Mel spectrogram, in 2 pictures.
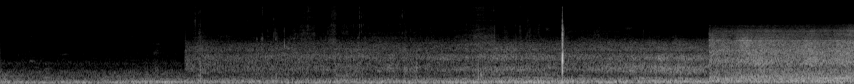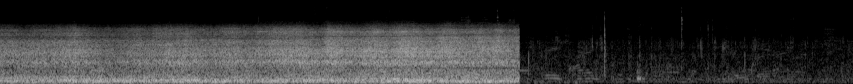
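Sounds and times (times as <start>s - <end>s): jet aircraft flying overhead: 0.0s - 13.8s.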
